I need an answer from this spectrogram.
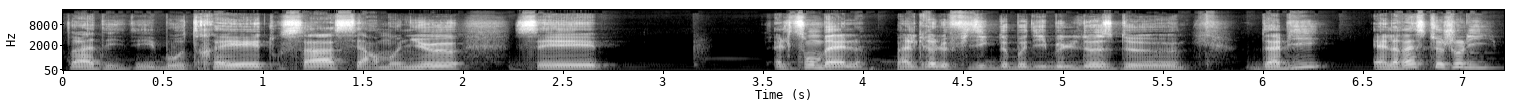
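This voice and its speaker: A man's voice: medium pitch, brisk, soft background music. A man delivering an opinionated commentary monologue in a blunt, indignant way, rambling and hesitating often. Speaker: video commentator.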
